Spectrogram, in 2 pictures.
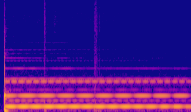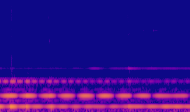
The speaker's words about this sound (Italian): Io suono la campana tibetana che si addice particolarmente a questo telefilm più che ad altri.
